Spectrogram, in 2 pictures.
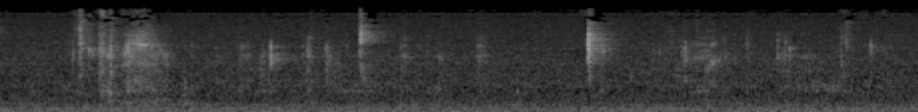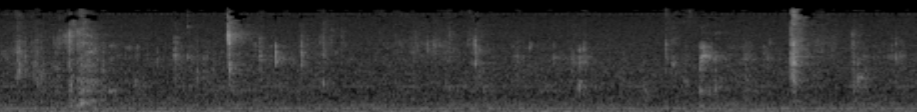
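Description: Close-up mouth sounds of biting into and chewing soft, juicy kiwi fruit: scattered wet smacks and clicks. A steady low hum runs underneath.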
